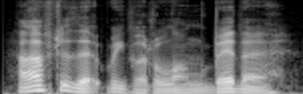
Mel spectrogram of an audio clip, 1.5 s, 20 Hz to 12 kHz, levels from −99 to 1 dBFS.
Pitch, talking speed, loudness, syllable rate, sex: 110 Hz, 235 wpm, -19 LUFS, 7.0 syllables/s, male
